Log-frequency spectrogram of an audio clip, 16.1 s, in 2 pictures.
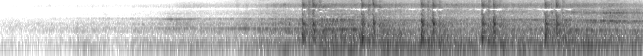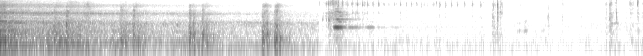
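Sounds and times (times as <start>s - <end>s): electric train passing: 0.0s - 12.0s
wheels clacking over rail joint: 3.6s - 7.2s.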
